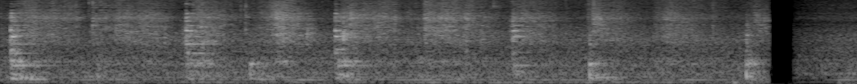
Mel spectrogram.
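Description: Dried red chillies fry in oil in a pan while a spoon stirs them, giving a soft sizzle broken by rhythmic scraping clinks about every half second, close by, ending in sudden silence.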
